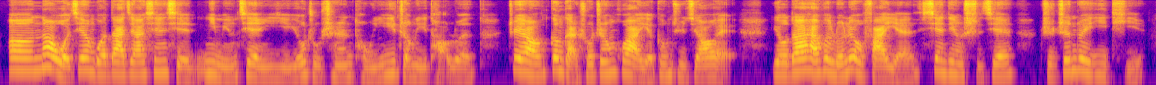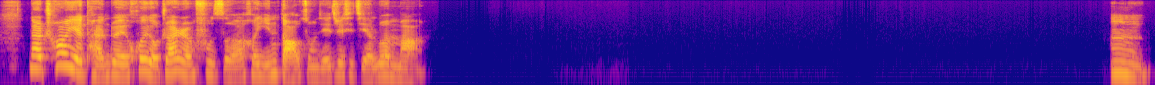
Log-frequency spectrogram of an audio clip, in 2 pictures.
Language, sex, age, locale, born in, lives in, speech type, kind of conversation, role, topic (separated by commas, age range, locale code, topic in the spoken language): Chinese, female, 40-44, zh-CN, China, United States, read, expert-assistant, asker, 想了解一家企业日常运营的幕后故事，可以去哪里找到真实的经验分享？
